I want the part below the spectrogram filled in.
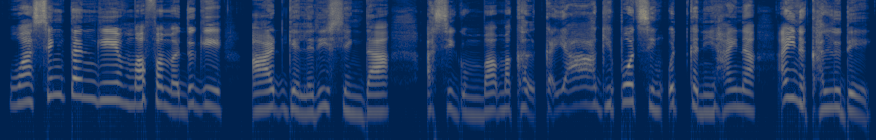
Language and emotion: Manipuri, surprised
